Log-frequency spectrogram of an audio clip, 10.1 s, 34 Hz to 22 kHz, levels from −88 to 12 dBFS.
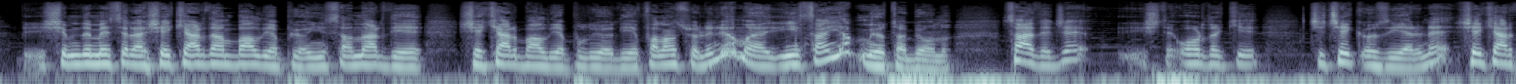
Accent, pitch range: native, 150-195 Hz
